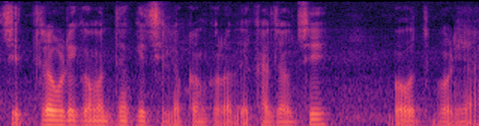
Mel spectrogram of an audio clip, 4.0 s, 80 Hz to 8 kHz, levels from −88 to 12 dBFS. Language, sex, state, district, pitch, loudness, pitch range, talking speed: Odia, male, Odisha, Malkangiri, 105 Hz, -22 LUFS, 95-115 Hz, 120 wpm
